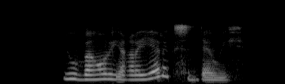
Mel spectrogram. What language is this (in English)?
Kabyle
